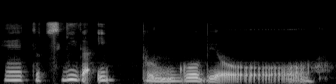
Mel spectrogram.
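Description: A woman teaching English pronunciation for singing. She uses a casual, chatty style, repeats words slowly and fills her talk with hesitations. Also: low voice, huge pitch swings, creaky, mellow, breathy edge, muffled recording. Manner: demonstrates sounds slowly, repeating words many times; many fillers, informal explaining. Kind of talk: casual spoken lesson with demonstrations.

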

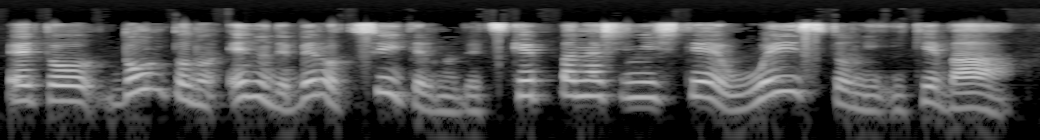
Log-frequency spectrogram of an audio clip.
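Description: A woman coaches English song pronunciation in a casual, explanatory way, breaking into slow sung English phrases to demonstrate. Her voice is mellow and warm, with a lively, swooping pitch. The recording sounds a little dull. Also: husky. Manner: explains in Japanese, breaks off to sing and repeat English phrases slowly.

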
